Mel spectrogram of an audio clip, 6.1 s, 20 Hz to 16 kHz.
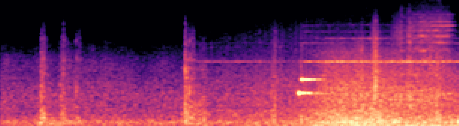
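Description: A train in Train Sim World 3 on the Peak Forest Railway route, heard as a low rail rumble with occasional clunks. Partway through, a thin squeal and tonal whine rise as the train moves. The sound stays faint and no one talks.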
